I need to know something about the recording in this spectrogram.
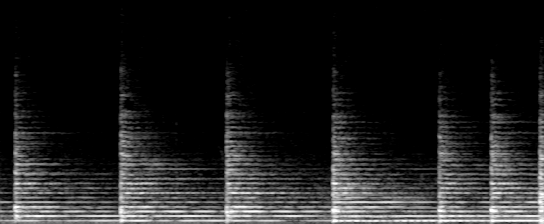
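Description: Santoor in raag Todi, single hammer-struck notes ringing out about one a second, coming quicker near the end, over a steady low drone.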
